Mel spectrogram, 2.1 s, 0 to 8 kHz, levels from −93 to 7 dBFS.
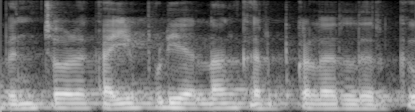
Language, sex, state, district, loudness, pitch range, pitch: Tamil, male, Tamil Nadu, Nilgiris, -12 LUFS, 110-125 Hz, 115 Hz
